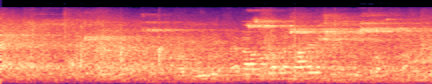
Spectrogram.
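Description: Squash shoes squeaking on a wooden court floor and a few short knocks of the ball and feet, in an echoing hall, with indistinct voices in the background. The squeaks come thickest in the second half.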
